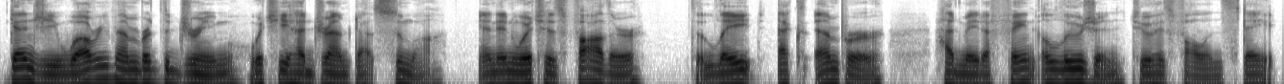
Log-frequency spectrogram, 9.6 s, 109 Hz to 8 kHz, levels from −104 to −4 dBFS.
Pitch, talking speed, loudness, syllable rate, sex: 100 Hz, 180 wpm, -19 LUFS, 5.0 syllables/s, male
